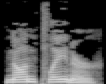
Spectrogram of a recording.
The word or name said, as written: nonplanar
